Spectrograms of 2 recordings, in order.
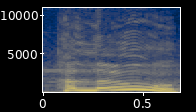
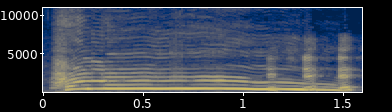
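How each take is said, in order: First: It is said in his normal voice. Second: It is said in a Mrs. Doubtfire-like voice.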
